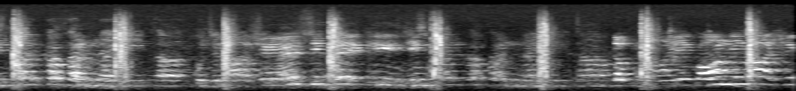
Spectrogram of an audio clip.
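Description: A group of young men chant loudly together in rhythm.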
